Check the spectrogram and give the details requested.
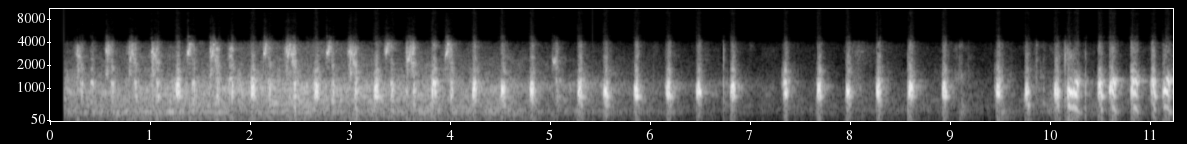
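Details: Partridge from Arguvan, Turkey, giving a long run of rapid, harsh, clucking notes that are dense and overlapping at first, then become evenly spaced separate chucks about four per second, with a brief pause midway.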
